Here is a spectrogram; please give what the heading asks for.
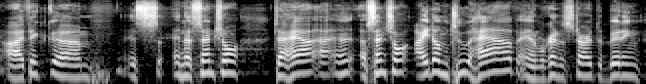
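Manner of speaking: ordinary talk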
